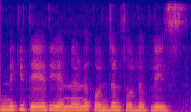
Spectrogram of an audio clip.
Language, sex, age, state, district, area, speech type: Tamil, female, 30-45, Tamil Nadu, Erode, rural, read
